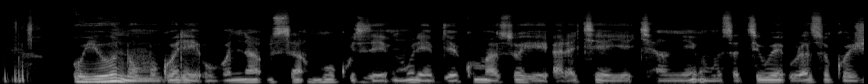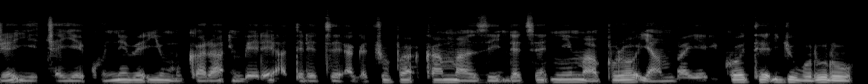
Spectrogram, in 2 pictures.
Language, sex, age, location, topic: Kinyarwanda, female, 18-24, Kigali, government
